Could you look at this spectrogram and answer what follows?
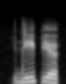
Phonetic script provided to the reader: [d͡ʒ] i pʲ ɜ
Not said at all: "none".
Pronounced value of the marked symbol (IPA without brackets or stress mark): d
